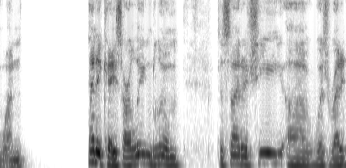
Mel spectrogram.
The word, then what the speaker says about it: Blum: Arlene um Arlene Bloom that's the way she pronounces her last name Bloom it looks like blo but in any case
